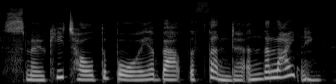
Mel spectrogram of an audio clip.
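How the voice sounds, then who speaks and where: A woman narrating a children's storybook aloud, expressively, with deliberate rhythmic delivery of rhyming verse. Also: medium pitch, expressive, dry recording.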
